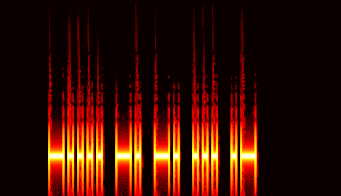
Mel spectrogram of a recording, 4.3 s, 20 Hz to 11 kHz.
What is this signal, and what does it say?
Morse code, heard as a keyed tone, about 20 wpm, 700 Hz. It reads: 6NNSA
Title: Code Groups - 5 Letter:Numbers - 20wpm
